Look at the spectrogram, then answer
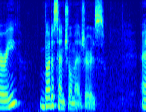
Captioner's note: speaking French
